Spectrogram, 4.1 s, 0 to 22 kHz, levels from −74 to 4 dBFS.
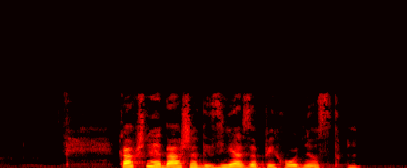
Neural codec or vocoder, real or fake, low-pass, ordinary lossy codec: autoencoder, 22.05 kHz, a latent of 192 numbers a frame, VITS, trained on one speaker; fake; 9.9 kHz; MP3, 48 kbps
